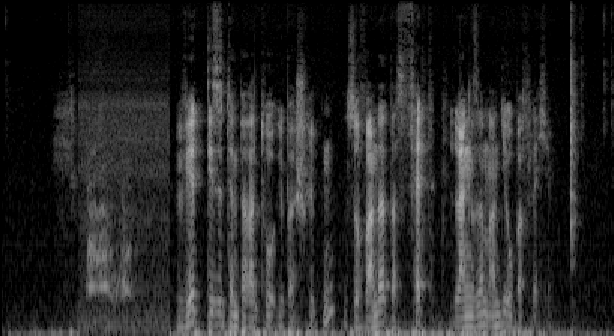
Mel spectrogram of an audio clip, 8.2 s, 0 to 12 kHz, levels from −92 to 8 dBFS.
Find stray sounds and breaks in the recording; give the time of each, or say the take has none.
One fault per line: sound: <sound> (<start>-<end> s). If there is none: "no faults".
sound: bark (1.1-1.9 s)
